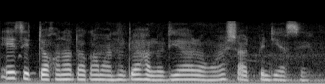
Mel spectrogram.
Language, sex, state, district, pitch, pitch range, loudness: Assamese, female, Assam, Sonitpur, 220 Hz, 205-230 Hz, -17 LUFS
